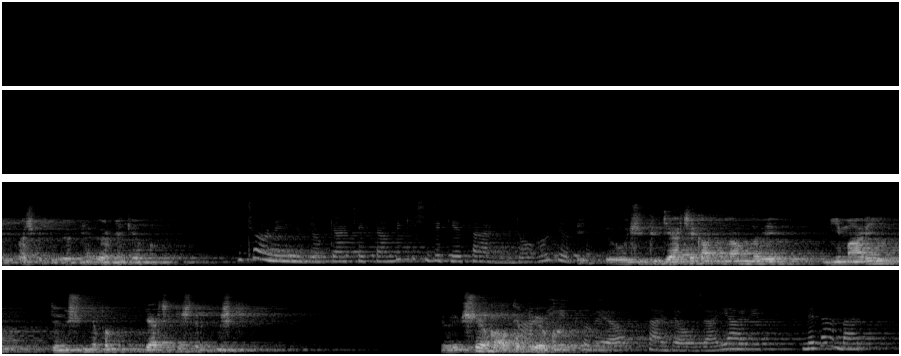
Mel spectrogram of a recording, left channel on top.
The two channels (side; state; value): left; silent; 53 dB below the other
